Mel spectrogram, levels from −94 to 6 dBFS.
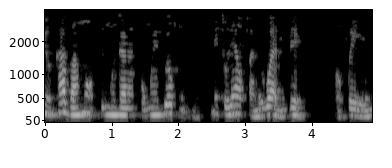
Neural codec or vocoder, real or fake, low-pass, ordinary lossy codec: none; real; 3.6 kHz; none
